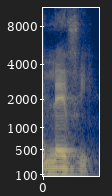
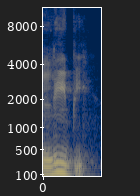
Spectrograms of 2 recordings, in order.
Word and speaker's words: Levi: We don't say levi, we say libby.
